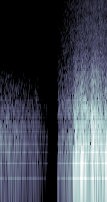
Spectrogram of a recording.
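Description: Thunderstorm: a low thunder rumble fades away into silence, then about a second and a half in, loud thunder breaks in with the hiss of rain.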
